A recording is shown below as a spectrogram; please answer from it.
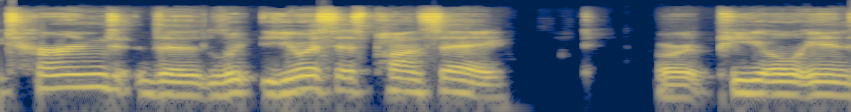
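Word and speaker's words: Ponce: What they did is they turned the USS Pon or P O N C uh the pronounced Pon.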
